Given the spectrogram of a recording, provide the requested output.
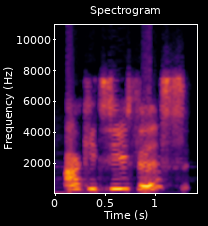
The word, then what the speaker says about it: Architeuthis: much as we can so architectures is how how it's pronounced um it basically means giant squid um so our ep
